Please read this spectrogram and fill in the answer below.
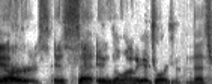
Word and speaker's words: Dahlonega: Up here in Dahlonega, Dahlonega. Georgia. Oh, the new Netflix show. I saw that. His and- Well, I haven't His seen and it. Hers is set in Dahlonega, Georgia.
